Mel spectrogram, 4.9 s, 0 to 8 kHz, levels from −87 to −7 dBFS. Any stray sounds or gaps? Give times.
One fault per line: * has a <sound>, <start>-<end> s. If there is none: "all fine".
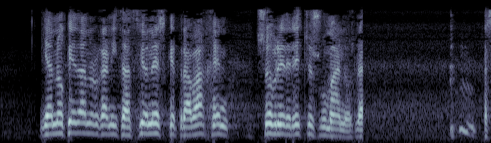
* has a throat clearing, 4.5-4.8 s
